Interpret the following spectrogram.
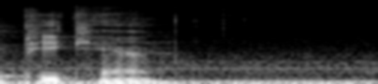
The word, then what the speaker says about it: pecan: pecan pecan pecan pie i say pecan like toucan sam poopulated they assured us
